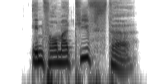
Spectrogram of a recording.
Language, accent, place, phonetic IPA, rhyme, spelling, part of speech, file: German, Germany, Berlin, [ɪnfɔʁmaˈtiːfstə], -iːfstə, informativste, adjective, De-informativste.ogg
- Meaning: inflection of informativ: 1. strong/mixed nominative/accusative feminine singular superlative degree 2. strong nominative/accusative plural superlative degree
